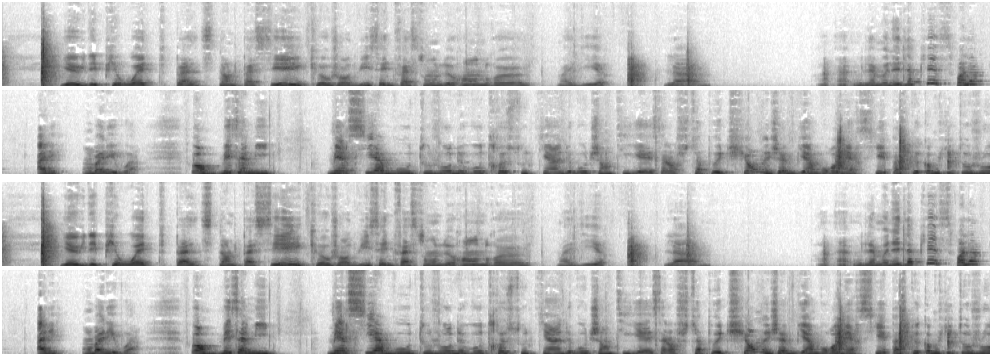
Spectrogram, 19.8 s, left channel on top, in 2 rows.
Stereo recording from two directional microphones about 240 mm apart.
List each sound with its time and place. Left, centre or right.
0.6 s speech: right
8.4 s a woman's voice: right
